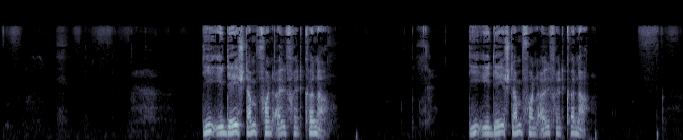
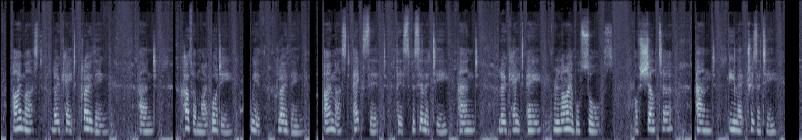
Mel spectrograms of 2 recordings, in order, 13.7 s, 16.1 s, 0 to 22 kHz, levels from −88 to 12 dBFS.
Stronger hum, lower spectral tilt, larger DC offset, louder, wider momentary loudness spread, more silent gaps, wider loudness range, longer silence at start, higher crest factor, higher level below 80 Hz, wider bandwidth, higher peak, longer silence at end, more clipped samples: neither; first, -3.5 dB/octave vs -2 dB/octave; second, under 0.1% vs 0.3%; second, -23 LUFS vs -20 LUFS; first, 22 LU vs 16 LU; second, none vs 0.13-0.19 s, 4.87-4.98 s, 6.20-6.29 s, 6.37-6.43 s, 15.74-15.96 s; first, 11 LU vs 6 LU; first, 0.25 s vs 0 s; about the same, 24 dB vs 22 dB; second, -64 dBFS vs -54 dBFS; second, 11.5 kHz vs over 20 kHz; second, -4 dBFS vs 0 dBFS; first, 0.5 s vs 0 s; neither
